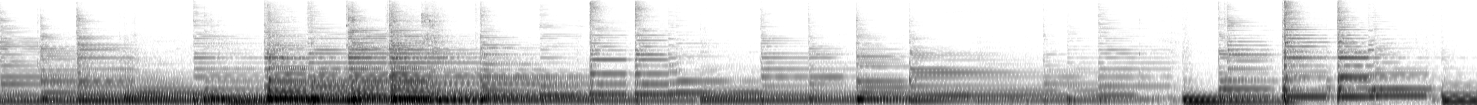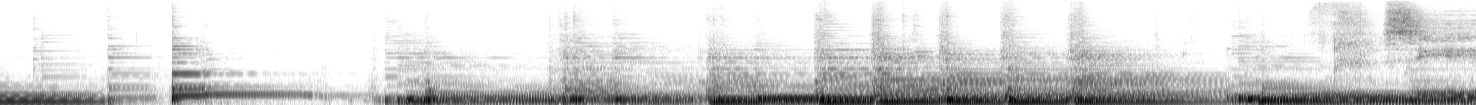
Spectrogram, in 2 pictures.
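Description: Nylon-string classical guitar played solo, fingerpicked chords and melody notes ringing over held bass notes. About twelve seconds in the playing thins to a few notes that die away, then full playing resumes about two seconds later.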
